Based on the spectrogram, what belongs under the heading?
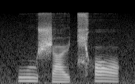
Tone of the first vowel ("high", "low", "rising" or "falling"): falling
